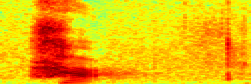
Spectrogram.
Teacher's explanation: the glottis open and there is no manipulation of the air passing out of the mouth is called ഗ്ലോട്ടൽ sound അതായത് ഹാ എന്ന് പറയുമ്പോൾ നമ്മുടെ തൊണ്ടയുടെ ഭാഗത്ത് എവിടെയോ ആണ് എന്ത് ചെയ്യുന്നത്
